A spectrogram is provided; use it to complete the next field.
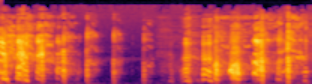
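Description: A person coughs repeatedly up close in two harsh, loud fits separated by a short quiet pause, each burst raspy and rapid-fire, with no talking.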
